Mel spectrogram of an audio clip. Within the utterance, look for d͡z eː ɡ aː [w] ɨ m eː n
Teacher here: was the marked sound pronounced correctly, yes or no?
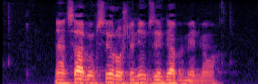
no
